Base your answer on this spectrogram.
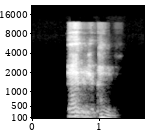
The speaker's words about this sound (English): You coughing. That's louder than I've heard all day.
